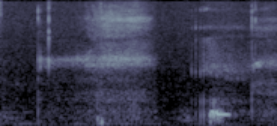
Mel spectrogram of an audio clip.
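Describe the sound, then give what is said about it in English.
Slow, soft breathing: a long airy inhale followed by a gentle exhale, with faint rustling and a small nasal sniff near the end. No voices. “Listen to my heartbeat and my breathing and the sound of my voice.”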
